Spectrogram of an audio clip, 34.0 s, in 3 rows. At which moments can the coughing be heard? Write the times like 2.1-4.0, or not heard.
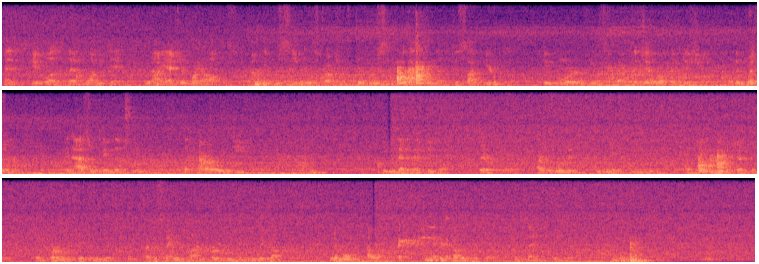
28.6-29.5.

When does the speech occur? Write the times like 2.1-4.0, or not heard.
0.0-11.7, 12.2-15.1, 17.0-26.8, 27.6-31.2.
